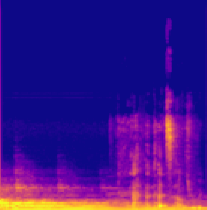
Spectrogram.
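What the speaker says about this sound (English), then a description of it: "A little echo in there." Electric guitar with an echo effect, sustained notes ringing and repeating with a reverberant tail, then a few picked notes near the end.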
